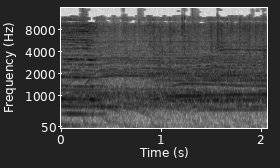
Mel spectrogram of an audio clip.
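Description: Crowd of spectators cheering and shouting, with music underneath.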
